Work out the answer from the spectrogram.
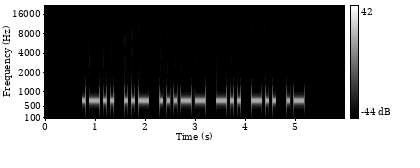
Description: Morse code, heard as a keyed tone, about 17 wpm, 700 Hz. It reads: LU3DDA
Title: DXCC-100 Call Signs - 6 Characters - Repeated 2x - 17wpm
